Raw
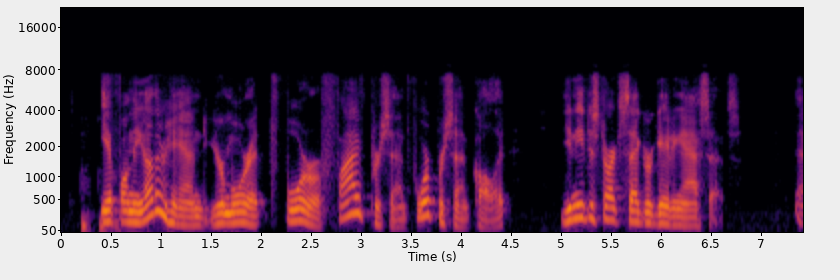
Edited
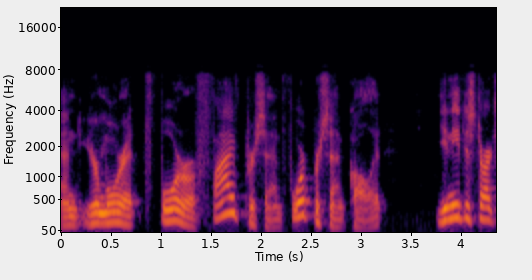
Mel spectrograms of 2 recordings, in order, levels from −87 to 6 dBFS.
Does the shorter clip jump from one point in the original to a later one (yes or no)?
no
